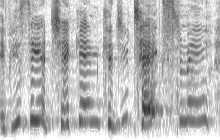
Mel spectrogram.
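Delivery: sugary request pitched well up; sweet high asking voice. Retold or imitated.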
